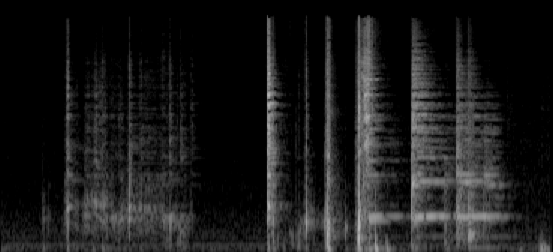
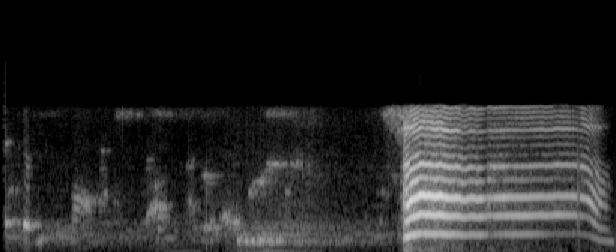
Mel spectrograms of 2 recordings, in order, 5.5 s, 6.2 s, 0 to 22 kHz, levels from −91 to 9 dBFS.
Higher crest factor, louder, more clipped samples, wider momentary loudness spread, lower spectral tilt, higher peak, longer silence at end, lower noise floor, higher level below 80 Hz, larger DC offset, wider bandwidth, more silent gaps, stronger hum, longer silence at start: first, 28 dB vs 20 dB; second, -26 LUFS vs -16 LUFS; neither; second, 24 LU vs 27 LU; second, -1.5 dB/octave vs -7.5 dB/octave; second, -4 dBFS vs 0 dBFS; about the same, 0.05 s vs 0.1 s; first, -71 dBFS vs -55 dBFS; first, -52 dBFS vs -60 dBFS; neither; first, 16.5 kHz vs 4.1 kHz; neither; neither; first, 0.65 s vs 0.05 s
